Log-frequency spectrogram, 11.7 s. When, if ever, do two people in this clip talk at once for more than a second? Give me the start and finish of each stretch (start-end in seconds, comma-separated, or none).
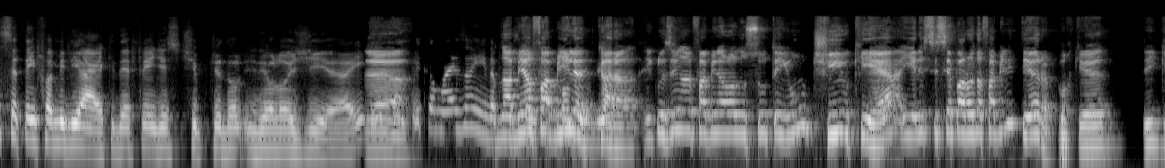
4.9-6.2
